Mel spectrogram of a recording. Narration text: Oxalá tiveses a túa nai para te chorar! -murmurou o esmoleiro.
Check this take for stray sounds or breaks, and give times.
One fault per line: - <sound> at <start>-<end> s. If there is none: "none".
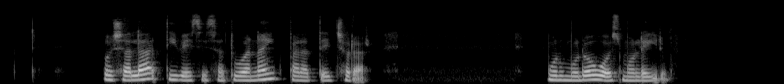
none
